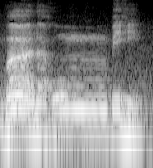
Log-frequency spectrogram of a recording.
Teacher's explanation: Jadi bacaannya, setengah pandangan ulama qurra ataupun ulama tajwid mengatakan mim mati bertemu dengan ba ini perlu kita tutup bibir, merapatkan bibir kita. Ada setengah pandangan kata seperti bacanya iqlab. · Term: ikhfa syafawi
